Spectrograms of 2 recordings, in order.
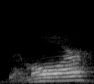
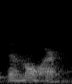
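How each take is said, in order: First: Said in the usual way. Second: Second the more dropped lower and softer; softer echo. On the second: Shown as a demonstration. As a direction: echo it quietly. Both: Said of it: "you can also make it like this".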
